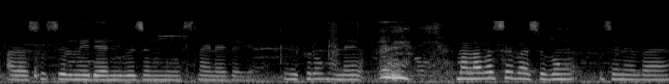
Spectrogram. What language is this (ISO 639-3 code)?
brx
